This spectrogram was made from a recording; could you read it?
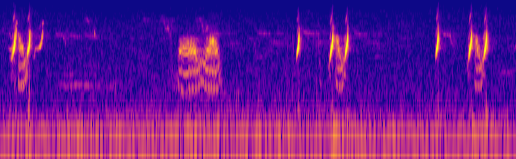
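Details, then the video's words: Common quail call played as a hunting lure: short, sharp, clipped notes in loose groups of two or three, recurring about once a second. One lower, harsher burst comes early, over a faint low hum. "common quail bird sounds"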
